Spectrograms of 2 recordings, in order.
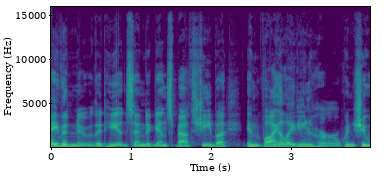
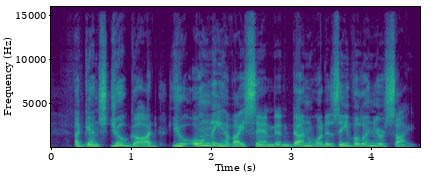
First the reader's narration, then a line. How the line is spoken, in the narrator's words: he cried out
